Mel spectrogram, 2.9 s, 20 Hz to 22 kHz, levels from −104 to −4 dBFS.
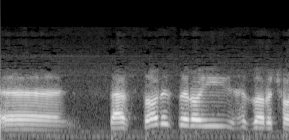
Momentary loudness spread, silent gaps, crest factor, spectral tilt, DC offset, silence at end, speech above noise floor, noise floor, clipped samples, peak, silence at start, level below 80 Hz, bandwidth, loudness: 10 LU; none; 16 dB; -6 dB/octave; under 0.1%; 0 s; 28 dB; -48 dBFS; under 0.1%; -4 dBFS; 0 s; -60 dBFS; 5.2 kHz; -20 LUFS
